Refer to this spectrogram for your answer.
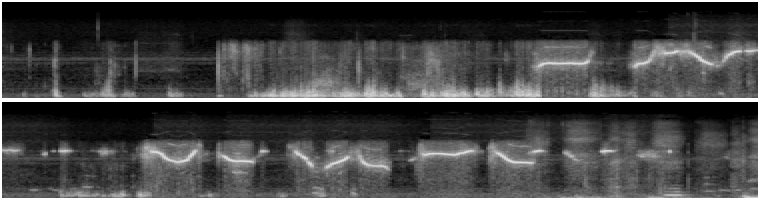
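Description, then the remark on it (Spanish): A person whistles a lively tune, a run of clear, bending notes with short pauses between phrases, after a few seconds of low rumbling and muffled thumps. “Venga, le voy a silbar algo a ver si se puede.”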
